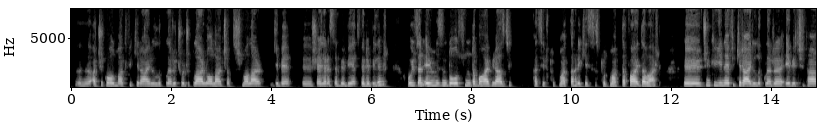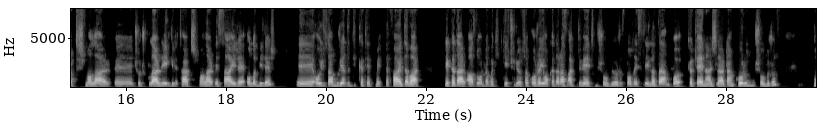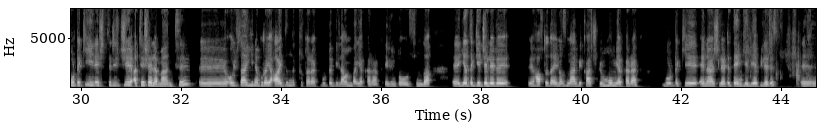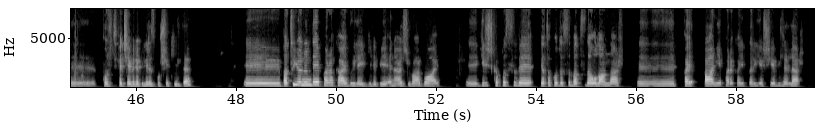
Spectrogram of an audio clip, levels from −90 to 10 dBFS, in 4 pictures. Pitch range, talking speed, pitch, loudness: 195-225 Hz, 130 wpm, 210 Hz, -23 LUFS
